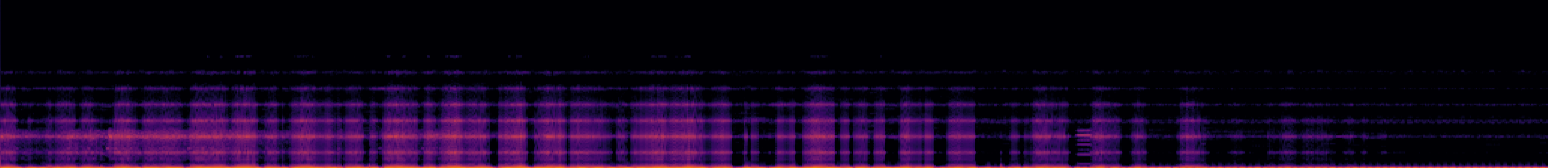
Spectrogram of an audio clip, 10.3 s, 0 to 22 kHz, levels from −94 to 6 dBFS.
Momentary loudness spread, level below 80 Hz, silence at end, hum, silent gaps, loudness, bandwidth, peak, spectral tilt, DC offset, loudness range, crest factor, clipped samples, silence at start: 8 LU; -24 dBFS; 0 s; none; none; -30 LUFS; 8.8 kHz; -14 dBFS; -6 dB/octave; under 0.1%; 6 LU; 10 dB; under 0.1%; 0 s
